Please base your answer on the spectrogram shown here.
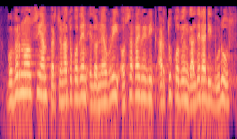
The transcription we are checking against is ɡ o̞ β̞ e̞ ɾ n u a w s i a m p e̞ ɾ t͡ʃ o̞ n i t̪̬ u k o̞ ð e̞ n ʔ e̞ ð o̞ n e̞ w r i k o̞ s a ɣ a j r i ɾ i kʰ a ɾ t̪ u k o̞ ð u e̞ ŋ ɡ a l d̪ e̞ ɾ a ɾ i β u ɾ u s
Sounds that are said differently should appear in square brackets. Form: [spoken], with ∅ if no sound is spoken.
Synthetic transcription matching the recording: ɡ o̞ β̞ e̞ ɾ n u a w s i a m p e̞ ɾ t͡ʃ o̞ n [a] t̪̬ u k o̞ ð e̞ n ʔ e̞ ð o̞ n e̞ w r i [ʔ] o̞ s a ɣ a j r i ɾ i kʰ a ɾ t̪ u k o̞ ð u e̞ ŋ ɡ a l d̪ e̞ ɾ a ɾ i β u ɾ u s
